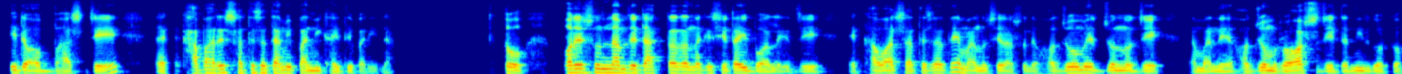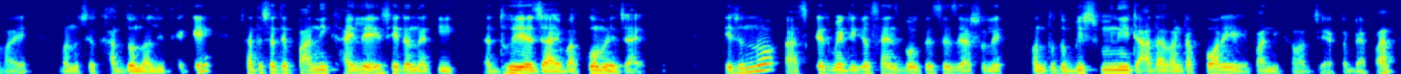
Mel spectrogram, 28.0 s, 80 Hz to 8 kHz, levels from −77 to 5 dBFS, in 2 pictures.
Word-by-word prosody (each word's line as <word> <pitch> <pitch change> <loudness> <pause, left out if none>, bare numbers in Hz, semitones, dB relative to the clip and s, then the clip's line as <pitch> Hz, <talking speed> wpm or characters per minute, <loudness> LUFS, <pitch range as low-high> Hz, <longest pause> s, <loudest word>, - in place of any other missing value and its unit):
এটা 120 0 +3
অভ্যাস 100 -1 -5 0.2
যে 100 -1 +3 0.5
অ্যা 105 0 0 0.2
খাবারের 135 +3 +1
সাথে, 130 +1 -2
সাথে 135 -1 +2
আমি 125 - +3
পানি 110 -1 +2
খাইতে 95 0 -3
পারি 95 0 -11
না। - - -14 1.1
তো 125 - +5 0.5
পরে 145 +2 +8
শুনলাম 145 -1 +6
যে 140 - +8
ডাক্তাররা 125 0 +2
নাকি 120 +1 -1
সেটাই 115 +1 +4
বলে 95 -2 -2 0.2
যে 100 0 -4 0.4
এ - - -5
খাওয়ার 110 +1 +1
সাথে, 115 0 -2
সাথে 115 +8 0 0.2
মানুষের 110 0 -2
আসলে 105 +1 -10
হজমের 125 +4 +2
জন্য 115 0 +3 0.2
যে 110 - +2 0.5
মানে 95 0 -1 0.2
হজম 105 +3 +2
রস 115 +2 +5
যেটা 105 0 -2
নির্গত 105 -2 -2
হয় 95 0 -8 0.4
মানুষের 95 -1 -7
খাদ্যনালী 100 -1 0
থেকে। - - -2 0.4
সাথে, 120 +1 -4
সাথে 130 +1 0
পানি 120 +2 0
খাইলে 115 +3 +2 0.2
সেটা 125 -2 +1
নাকি 105 0 -4 0.4
এ - - -3
ধুয়ে 120 -1 +9
যায় 100 -1 +5
বা 100 - 0
কমে 120 -5 +6
যায়। - - -2 0.9
এজন্য 155 +10 +1 0.4
আজকের 130 +3 -3
মেডিকেল 120 +2 0
সাইন্স 125 0 -2
বলতেছে 125 +1 -3
যে 120 - -1
আসলে 110 +1 -5 0.4
অন্তত 120 +2 -4 0.2
২০ 125 0 0 0.2
মিনিট 125 -1 +4
১/২ 115 +1 -1
ঘন্টা 115 +1 -2 0.2
পরে 120 0 +2 0.3
পানি 105 -2 -5
খাওয়ার 100 -2 -12
যে - - -15
একটা - - -17
ব্যাপার। - - -3
115 Hz, 150 wpm, -21 LUFS, 105-125 Hz, 1.1 s, ধুয়ে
